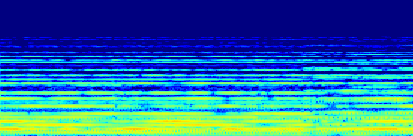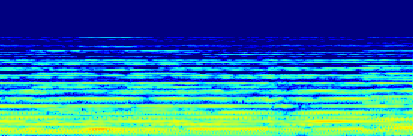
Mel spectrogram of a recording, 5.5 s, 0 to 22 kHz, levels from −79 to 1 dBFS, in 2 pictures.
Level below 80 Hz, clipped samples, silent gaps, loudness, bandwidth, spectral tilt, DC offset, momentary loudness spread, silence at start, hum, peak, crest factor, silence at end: -44 dBFS; under 0.1%; none; -25 LUFS; 7.6 kHz; -7 dB/octave; under 0.1%; 2 LU; 0 s; none; -12 dBFS; 12 dB; 0 s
